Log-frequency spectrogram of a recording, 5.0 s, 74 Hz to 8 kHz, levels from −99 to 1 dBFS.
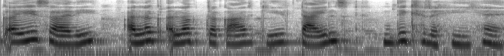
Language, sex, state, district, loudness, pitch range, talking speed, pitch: Hindi, female, Madhya Pradesh, Dhar, -16 LUFS, 215-250 Hz, 120 wpm, 235 Hz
